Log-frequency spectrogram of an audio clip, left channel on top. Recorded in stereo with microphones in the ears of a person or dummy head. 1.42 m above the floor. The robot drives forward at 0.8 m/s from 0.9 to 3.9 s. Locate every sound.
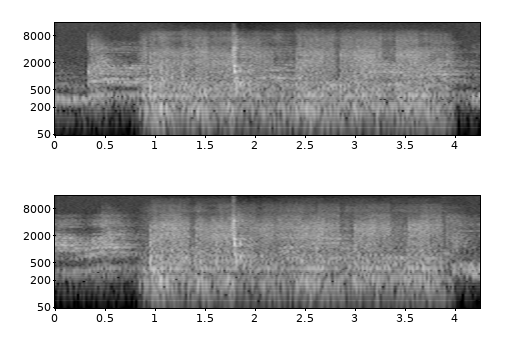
1.8 s a splash: 10° right (ahead or behind), 1.8 m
